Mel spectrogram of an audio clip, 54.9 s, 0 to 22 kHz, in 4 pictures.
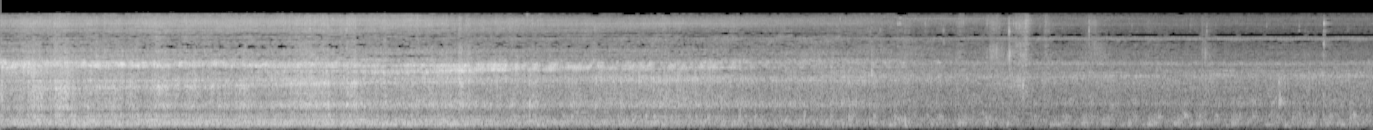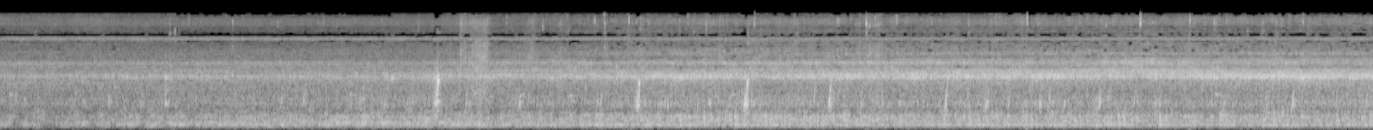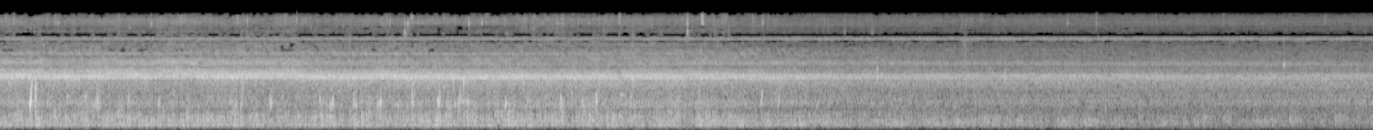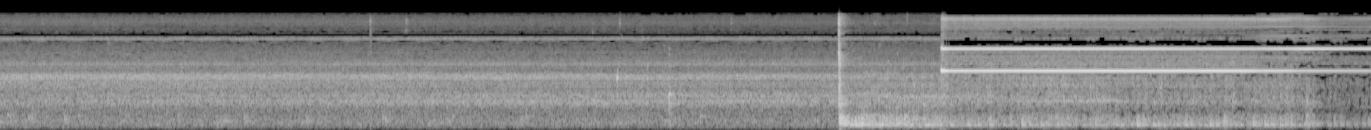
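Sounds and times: steam venting hiss: 0.0 - 40.9.

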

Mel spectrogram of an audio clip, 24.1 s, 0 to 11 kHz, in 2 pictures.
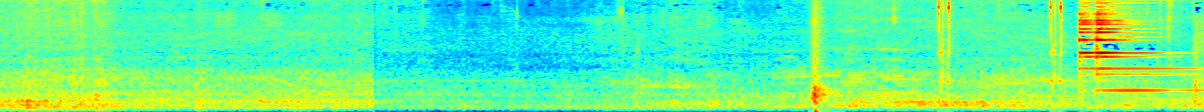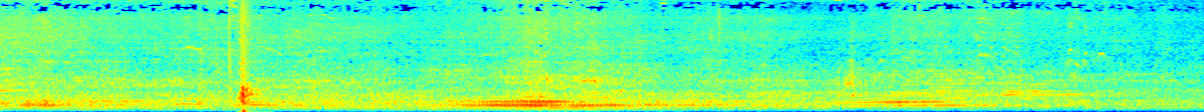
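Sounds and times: click: 8.9 - 9.6, 10.5 - 10.8
bright bell-like chime: 10.8 - 12.5.

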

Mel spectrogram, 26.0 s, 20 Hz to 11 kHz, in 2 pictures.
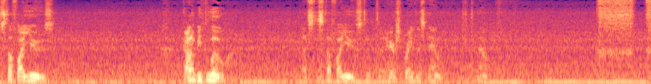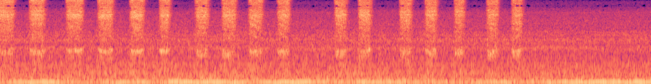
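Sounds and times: steady low hum: 0.0 - 26.0
aerosol hairspray hissing: 12.0 - 18.9, 19.7 - 23.5.

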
